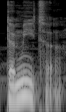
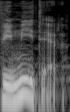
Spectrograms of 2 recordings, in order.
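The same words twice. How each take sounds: First: The name begins with a plain D sound. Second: The name begins with a soft TH sound. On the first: This is the English form of the name. "The English translation is quite simply Demeter" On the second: This is the authentic Greek form of the name. "in Greek is pronounced Demeter, with the emphasis placed on the second E and the me in meter"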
